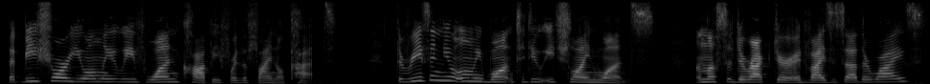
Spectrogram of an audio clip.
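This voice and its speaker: With no room sound, a woman speaks in a slightly high voice into a USB karaoke microphone. She narrates a scripted voice acting tutorial, going step by step in a careful manner.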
